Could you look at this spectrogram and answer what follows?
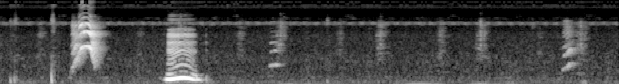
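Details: Pet parrot talking: a short, high, harsh voiced syllable followed by a louder, wavering speech-like utterance rich in harmonics, then scattered soft clicks and a faint chirp near the end, in otherwise quiet surroundings.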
